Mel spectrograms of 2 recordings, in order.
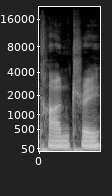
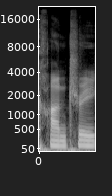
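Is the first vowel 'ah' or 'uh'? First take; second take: ah; ah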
